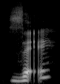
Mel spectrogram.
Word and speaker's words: dễ: Or the second example, bài tập này rất dễ. This exercise is very easy. The word dễ, easy, is pronounced dễ.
